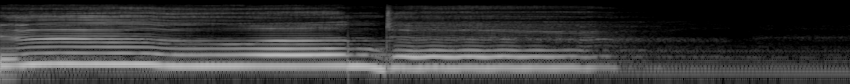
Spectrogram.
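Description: Female vocalist holding a long wordless sung note with light vibrato. The note steps down in pitch just under two seconds in and breaks off about three seconds in, leaving the music faint.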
